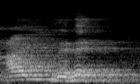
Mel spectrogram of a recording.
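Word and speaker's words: Airene (εἰρήνη): Se pronunciaría así: Airene. Diga conmigo: Airene. Como que si usted conociera a alguien que se llama René y le dijera: ay, René. Entonces, algo así: ay, René. Dígalo conmigo: ay, René.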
